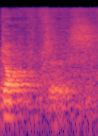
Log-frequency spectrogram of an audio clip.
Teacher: You can't hear usually the explosion of the K in doctors. You may get a glottal stop in Scotland. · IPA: [ˈdɒk̚təz]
